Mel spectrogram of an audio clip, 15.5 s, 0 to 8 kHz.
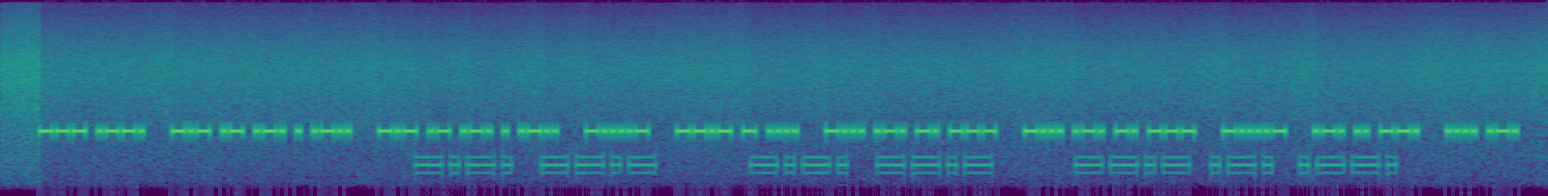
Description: Morse code, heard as two keyed tones. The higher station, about 29 wpm, 1000 Hz: OP KAREL KAREL - QTH BRNO BRNO - RIG HR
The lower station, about 14 wpm, 480 Hz: CQ CQ QRP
